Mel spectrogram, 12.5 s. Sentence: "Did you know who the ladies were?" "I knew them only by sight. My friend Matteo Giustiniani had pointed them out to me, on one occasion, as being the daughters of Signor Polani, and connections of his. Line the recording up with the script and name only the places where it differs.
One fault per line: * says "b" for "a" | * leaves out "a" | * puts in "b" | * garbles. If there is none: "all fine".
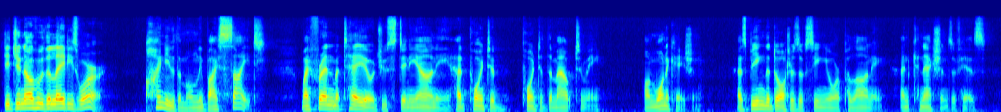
* puts in "pointed"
